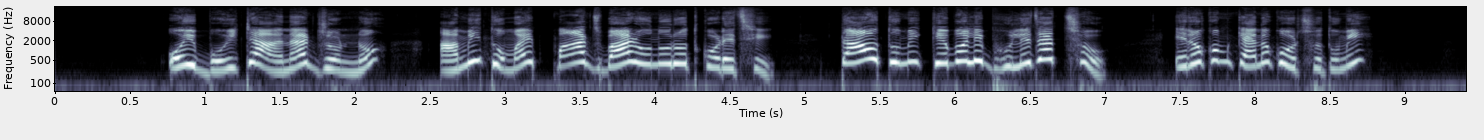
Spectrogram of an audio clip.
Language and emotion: Bengali, angry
